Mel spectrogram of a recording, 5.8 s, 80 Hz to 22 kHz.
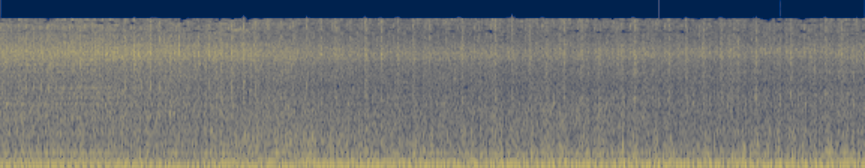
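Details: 1991 Harley-Davidson Electra Glide V-twin running with a light ticking on the beat; absent when cold and first started, worsens as the bike warms and gets louder at higher RPM, mainly on the freeway; owner unsure whether pinging, knocking or valve noise.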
